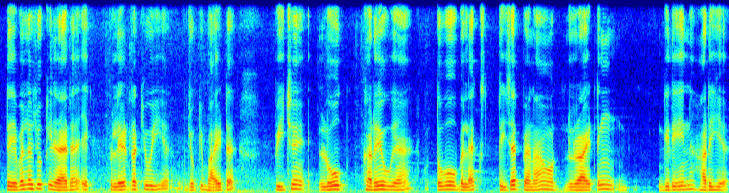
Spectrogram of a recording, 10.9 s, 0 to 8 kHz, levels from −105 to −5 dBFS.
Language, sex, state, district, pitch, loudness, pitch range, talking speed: Hindi, male, Maharashtra, Pune, 145 Hz, -25 LUFS, 135-165 Hz, 160 wpm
